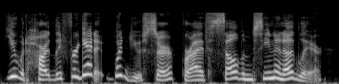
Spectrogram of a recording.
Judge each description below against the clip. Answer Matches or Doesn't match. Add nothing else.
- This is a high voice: Matches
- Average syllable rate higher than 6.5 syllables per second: Doesn't match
